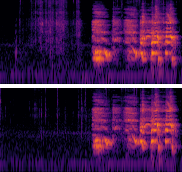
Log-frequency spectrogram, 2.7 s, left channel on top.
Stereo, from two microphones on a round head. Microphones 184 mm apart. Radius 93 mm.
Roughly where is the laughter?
Centre.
